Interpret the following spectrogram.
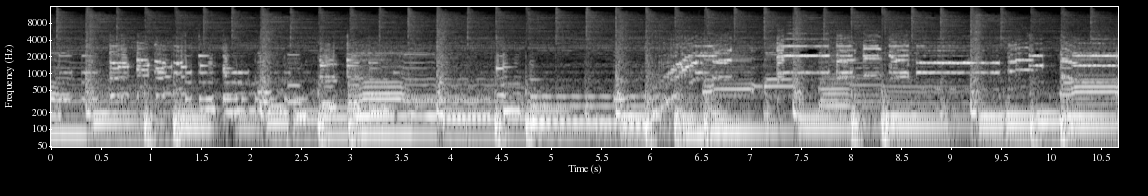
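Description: Blues band playing an instrumental passage without vocals: electric guitar over drum kit, bass and Hammond organ. About two-thirds in, a note slides up into long held high notes.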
